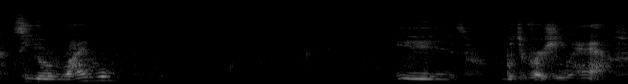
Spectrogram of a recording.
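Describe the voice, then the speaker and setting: Light background noise and audible room echo accompany a man's voice. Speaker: video game vlogger. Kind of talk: casual vlog chat. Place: home room. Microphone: phone near.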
